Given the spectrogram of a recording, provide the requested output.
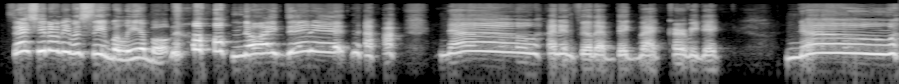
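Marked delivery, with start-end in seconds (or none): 1.7-8.9 mock giggly, laughing tone, higher. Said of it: "She couldn't even say that with a straight face".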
